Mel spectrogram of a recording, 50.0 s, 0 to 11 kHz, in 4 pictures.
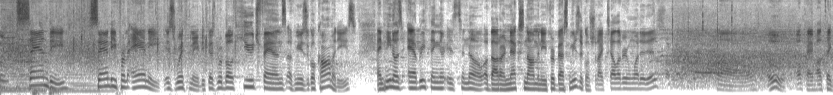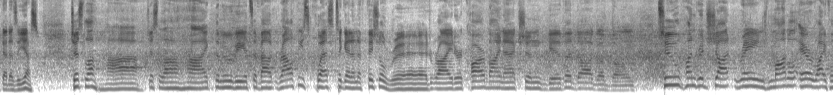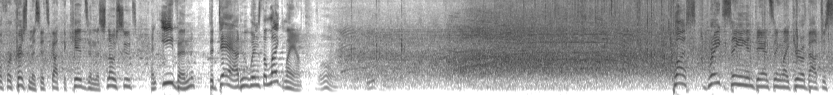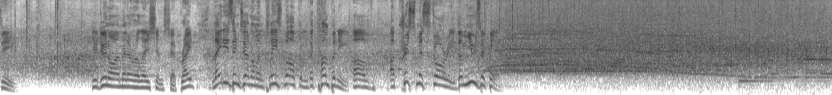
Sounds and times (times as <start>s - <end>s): Speech: 0.0s - 10.0s, 10.8s - 30.0s, 35.1s - 37.7s, 38.9s - 45.0s.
